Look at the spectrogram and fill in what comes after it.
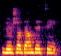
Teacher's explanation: je ne prononce pas le N à la fin du mot jardin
